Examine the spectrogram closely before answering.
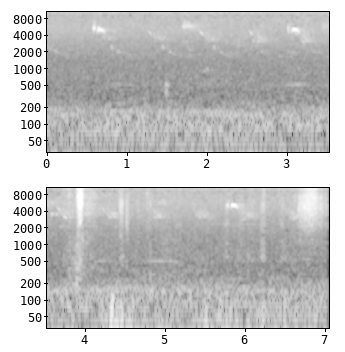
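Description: Faint, scattered bird chirps over a steady low rumble, with one sharp click and a brief low bump about four seconds in.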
